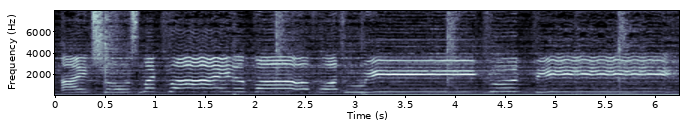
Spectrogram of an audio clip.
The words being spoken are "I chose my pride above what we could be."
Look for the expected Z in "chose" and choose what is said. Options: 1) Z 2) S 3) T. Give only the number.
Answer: 1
